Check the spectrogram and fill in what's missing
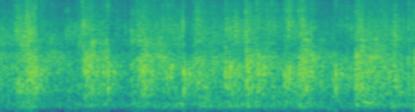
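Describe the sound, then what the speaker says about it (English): Survivors and their families applaud at a public inquiry hearing as a witness steps down. The sound is a steady wash of many hands clapping, moderately loud and even throughout, with no talking over it. "As he stepped down from the stand, Mr. Webster was applauded by other survivors and their families."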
